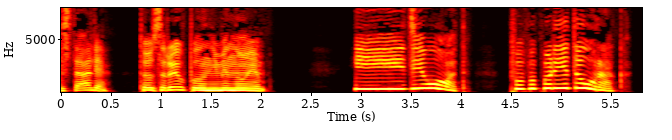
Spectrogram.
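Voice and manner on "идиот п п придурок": high, drawn-out stuttering insults; scolding outburst. A narrator's reading. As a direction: explode in exasperation, stretching each insult. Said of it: "ругалась Зоя".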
